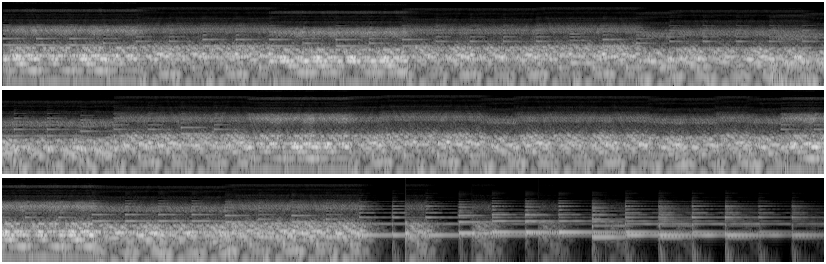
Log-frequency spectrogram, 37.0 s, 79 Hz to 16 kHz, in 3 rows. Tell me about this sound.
4 beats per measure bass voice with piano combo. Might be useful as music intro. Created with MU. Gently edited in Audacity.
loop, beat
